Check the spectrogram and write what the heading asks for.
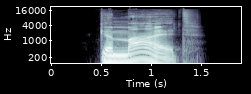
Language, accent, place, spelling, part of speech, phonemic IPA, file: German, Germany, Berlin, gemalt, verb, /ɡəˈmaːlt/, De-gemalt.ogg
- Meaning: past participle of malen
